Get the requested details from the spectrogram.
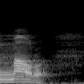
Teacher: Id amar, ra-nya jadi tebal.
